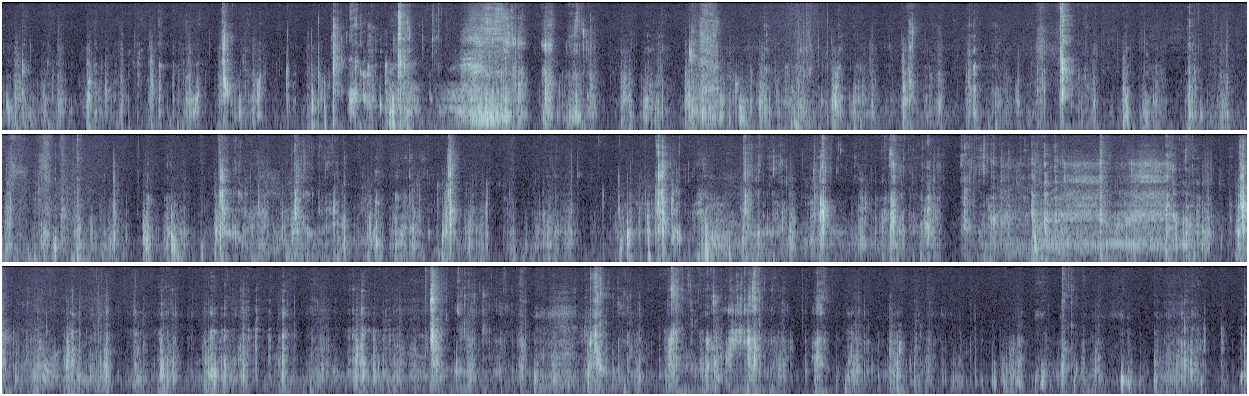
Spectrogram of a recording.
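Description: Close-miked chewing of pork intestines and rice cakes in spicy sauce: wet, sticky smacking mouth sounds with many small irregular clicks.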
